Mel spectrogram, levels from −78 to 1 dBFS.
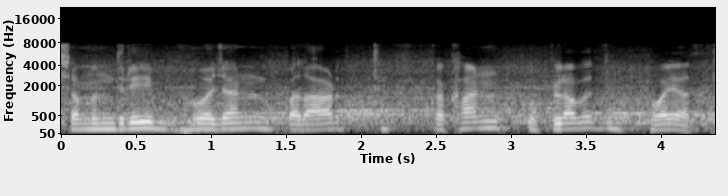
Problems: constant background noise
